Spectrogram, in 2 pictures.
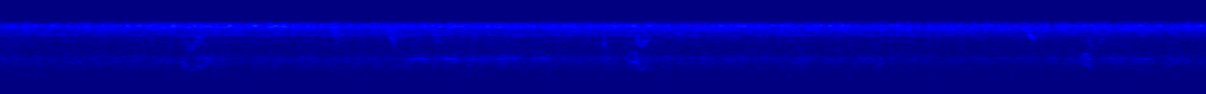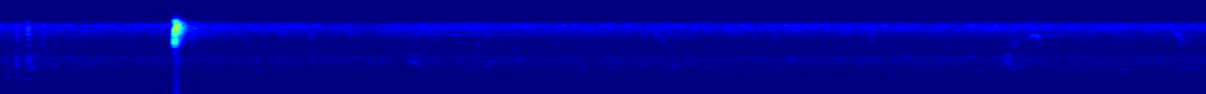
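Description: Faint outdoor ambience with scattered brief distant bird chirps. A single sharp click about seven seconds in stands out as the loudest sound.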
